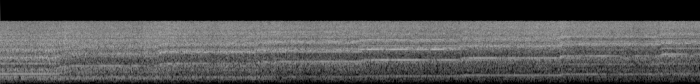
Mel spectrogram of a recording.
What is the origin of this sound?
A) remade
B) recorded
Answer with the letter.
B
